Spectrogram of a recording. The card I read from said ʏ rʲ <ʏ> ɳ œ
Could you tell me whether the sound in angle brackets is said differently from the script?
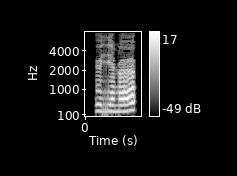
yes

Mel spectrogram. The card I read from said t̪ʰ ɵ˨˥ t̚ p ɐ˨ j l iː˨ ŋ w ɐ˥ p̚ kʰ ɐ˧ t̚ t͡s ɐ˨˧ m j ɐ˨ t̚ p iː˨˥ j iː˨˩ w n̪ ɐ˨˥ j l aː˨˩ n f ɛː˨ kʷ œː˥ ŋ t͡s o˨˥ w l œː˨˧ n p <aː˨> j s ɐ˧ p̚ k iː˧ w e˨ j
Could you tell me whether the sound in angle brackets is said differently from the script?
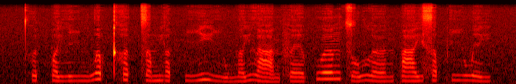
yes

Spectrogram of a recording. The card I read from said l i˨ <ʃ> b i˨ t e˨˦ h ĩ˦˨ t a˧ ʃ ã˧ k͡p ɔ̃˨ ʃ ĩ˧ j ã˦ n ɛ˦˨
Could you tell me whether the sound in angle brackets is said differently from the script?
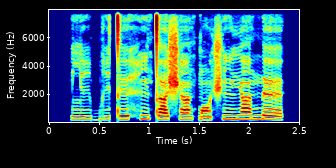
yes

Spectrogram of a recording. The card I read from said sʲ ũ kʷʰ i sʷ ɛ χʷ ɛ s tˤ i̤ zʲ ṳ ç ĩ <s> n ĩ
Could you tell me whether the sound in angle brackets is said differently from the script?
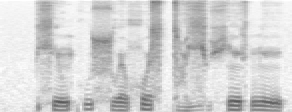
no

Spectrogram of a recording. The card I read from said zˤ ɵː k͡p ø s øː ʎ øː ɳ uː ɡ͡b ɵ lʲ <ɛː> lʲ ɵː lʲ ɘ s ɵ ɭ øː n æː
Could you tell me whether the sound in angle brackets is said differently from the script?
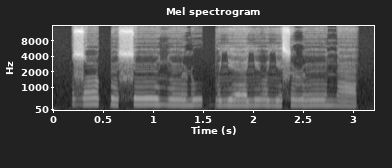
no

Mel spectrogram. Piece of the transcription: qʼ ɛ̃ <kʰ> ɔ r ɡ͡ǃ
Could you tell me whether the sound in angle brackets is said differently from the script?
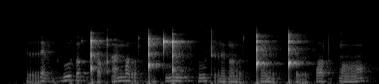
yes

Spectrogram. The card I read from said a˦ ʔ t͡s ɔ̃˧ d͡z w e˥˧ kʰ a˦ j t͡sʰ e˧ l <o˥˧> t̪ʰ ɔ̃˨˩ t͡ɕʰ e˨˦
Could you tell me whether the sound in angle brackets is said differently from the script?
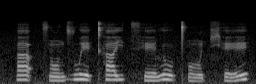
no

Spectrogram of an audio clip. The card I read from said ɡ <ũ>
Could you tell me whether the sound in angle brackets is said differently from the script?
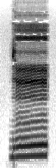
yes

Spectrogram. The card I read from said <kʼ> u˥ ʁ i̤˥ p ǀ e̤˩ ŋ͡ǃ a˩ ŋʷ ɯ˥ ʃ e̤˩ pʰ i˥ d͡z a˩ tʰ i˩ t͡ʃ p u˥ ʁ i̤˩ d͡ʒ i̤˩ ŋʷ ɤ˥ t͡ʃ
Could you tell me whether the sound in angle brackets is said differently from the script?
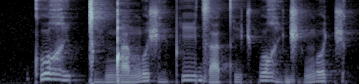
no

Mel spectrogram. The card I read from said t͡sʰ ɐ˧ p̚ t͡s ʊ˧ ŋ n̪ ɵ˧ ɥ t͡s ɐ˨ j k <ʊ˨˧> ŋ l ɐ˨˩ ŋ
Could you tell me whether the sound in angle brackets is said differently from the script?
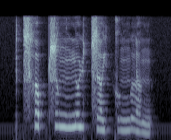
no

